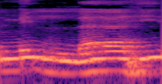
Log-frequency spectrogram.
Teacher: lamnya itu dibaca tipis karena kasrah mi-nya. Millahir, ra-nya ditekan.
